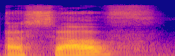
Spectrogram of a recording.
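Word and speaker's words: עשו: name Isa or in in modern Hebrew it's pronounced assav um so it's a little bit different but that's probably not how it was pronounced in biblical times the the V at the end was probably more like a w sound so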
